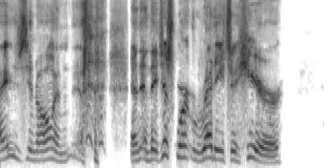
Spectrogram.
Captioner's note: chuckle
